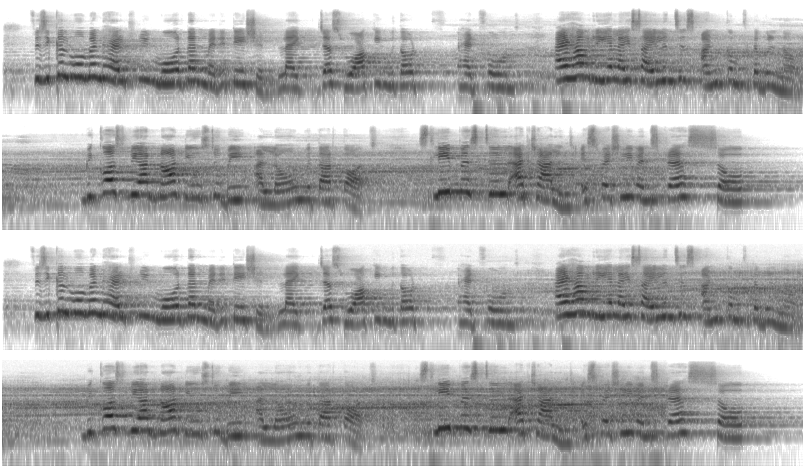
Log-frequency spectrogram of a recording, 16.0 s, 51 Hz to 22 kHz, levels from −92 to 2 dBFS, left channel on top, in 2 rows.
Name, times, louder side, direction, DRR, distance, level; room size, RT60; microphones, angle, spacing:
voice 1, 0.3-4.2 4.5-5.1 5.5-8.0 8.8-11.8 12.3-15.4, left 1 dB, 5° left, 10 dB, 0.4 m, -24 dB
sound 1, 4.3-14.2, left 2 dB, 45° left, 1.5 m, -44 dB
sound 2, 4.7-14.7, right 8 dB, 90° right, 0.5 m, -33 dB
20.0 x 12.5 x 4.0 m, 2.7 s
head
